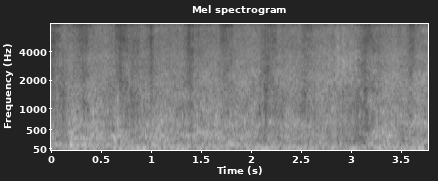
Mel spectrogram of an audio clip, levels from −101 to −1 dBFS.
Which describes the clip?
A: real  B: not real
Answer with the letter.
B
